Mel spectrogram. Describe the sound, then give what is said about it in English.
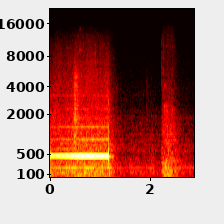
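A telephone number being dialed to call a daughter: a steady, mid-pitched electronic tone holds for just over a second, then cuts off, followed by a short, soft burst of sound. No one speaks. “I'm going to call my daughter.”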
